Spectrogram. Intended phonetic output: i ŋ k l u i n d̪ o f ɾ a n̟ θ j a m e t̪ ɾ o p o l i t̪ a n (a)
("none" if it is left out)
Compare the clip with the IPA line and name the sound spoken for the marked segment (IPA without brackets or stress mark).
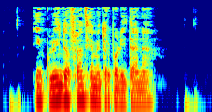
a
